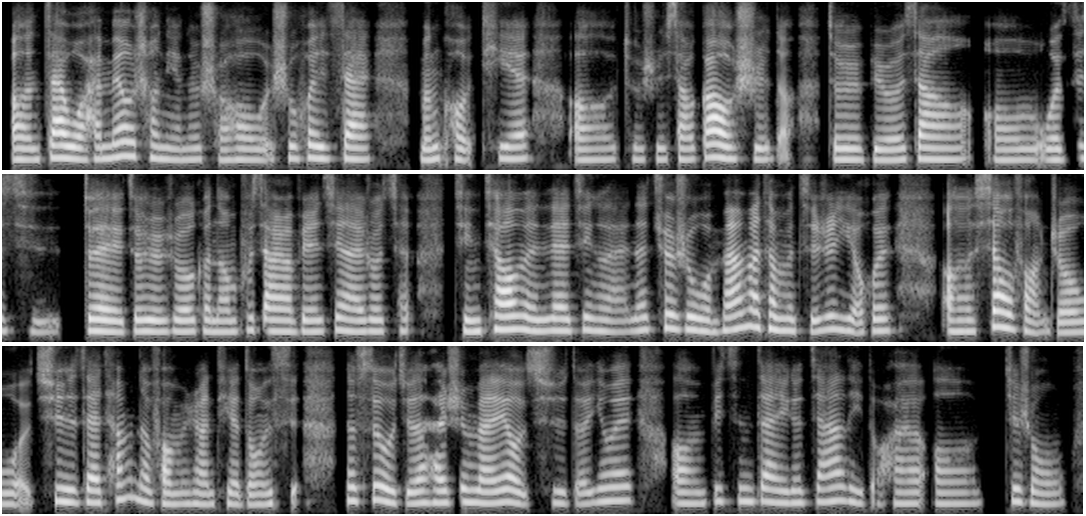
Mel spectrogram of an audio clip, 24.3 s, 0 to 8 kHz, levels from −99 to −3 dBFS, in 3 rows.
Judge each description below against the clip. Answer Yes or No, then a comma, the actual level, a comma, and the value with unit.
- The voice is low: No, high, 205 Hz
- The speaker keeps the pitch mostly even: Yes, narrow, 2.2 semitones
